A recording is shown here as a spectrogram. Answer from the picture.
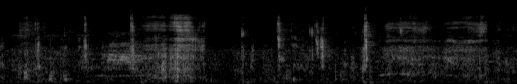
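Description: Close-up eating sounds: people biting into and chewing meat and rice eaten by hand, with scattered sharp mouth clicks and smacks.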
